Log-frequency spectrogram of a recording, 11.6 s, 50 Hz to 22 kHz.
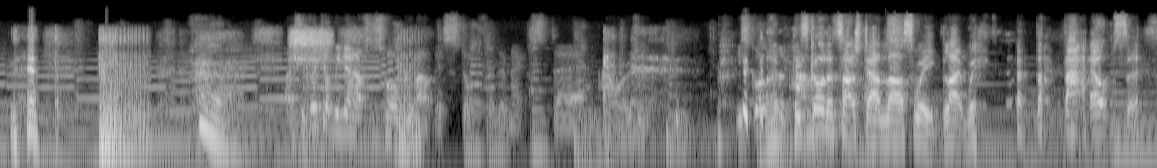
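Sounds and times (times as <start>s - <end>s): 
laughter: 0.0s - 0.9s, 2.2s - 3.4s, 6.0s - 11.5s
speech: 0.1s - 11.5s
person imitating horse snorts: 0.4s - 3.4s, 4.0s - 4.4s.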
